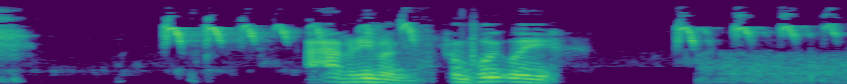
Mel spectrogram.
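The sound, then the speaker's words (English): Birds chirp outdoors in quick repeated bursts of high, bright tweets. A person talks briefly between the calls, and several short chirp series come before and after the talking. “Birds chirping.”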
